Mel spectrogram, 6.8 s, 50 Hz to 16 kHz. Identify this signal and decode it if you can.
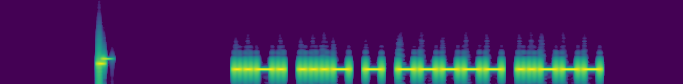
Morse code, heard as a keyed tone, about 23 wpm, 700 Hz. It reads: FVT02
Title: Code Groups - 5 Letter:Numbers - 22wpm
